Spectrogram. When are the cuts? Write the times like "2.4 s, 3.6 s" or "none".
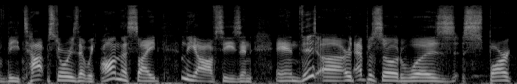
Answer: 0.9 s, 1.8 s, 3.1 s, 3.5 s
